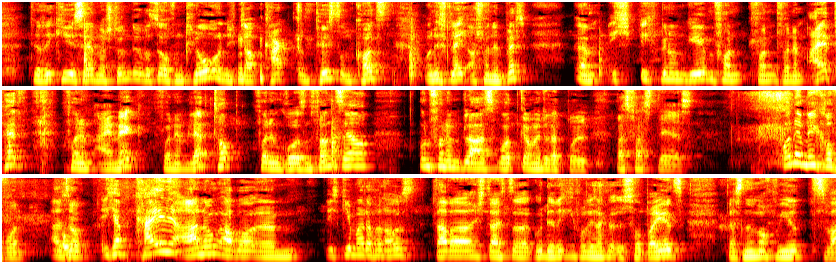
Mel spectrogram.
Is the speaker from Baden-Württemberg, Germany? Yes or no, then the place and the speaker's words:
yes; Stuttgart, Baden-Württemberg, Germany; ich bin aus Stuttgart direkt, könnte man so nennen. Also ich bin ein Schwabe, kann man leider nicht anders sagen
